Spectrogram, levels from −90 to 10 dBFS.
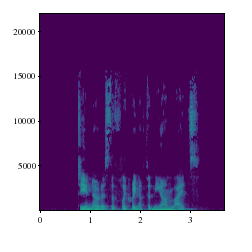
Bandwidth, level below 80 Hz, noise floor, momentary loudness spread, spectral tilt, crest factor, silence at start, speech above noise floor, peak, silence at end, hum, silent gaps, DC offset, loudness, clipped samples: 15.5 kHz; -70 dBFS; -87 dBFS; 8 LU; -4.5 dB/octave; 20 dB; 0.75 s; 51 dB; -18 dBFS; 0.55 s; none; none; under 0.1%; -36 LUFS; under 0.1%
